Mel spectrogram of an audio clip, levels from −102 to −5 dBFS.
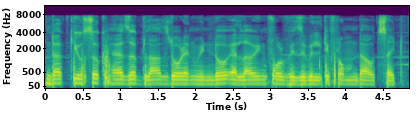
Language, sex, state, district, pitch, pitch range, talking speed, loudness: English, male, Assam, Kamrup Metropolitan, 115 Hz, 110-125 Hz, 160 wpm, -13 LUFS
